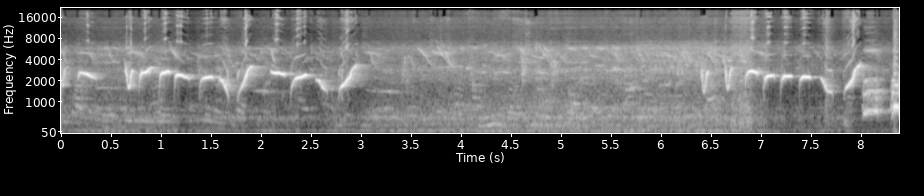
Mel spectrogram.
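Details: Golden whistler, known locally as kancilan emas or bimoli, singing a recording for tutoring caged songbirds: series of sharp whistled notes with downward slurs repeated quickly, a quiet pause, then another run of similar whistles.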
